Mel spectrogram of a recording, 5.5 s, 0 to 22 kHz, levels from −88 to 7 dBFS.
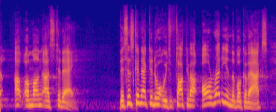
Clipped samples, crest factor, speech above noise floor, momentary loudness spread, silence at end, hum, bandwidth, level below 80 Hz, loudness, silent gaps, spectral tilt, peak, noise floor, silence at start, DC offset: under 0.1%; 18 dB; 41 dB; 4 LU; 0.2 s; none; 18 kHz; -68 dBFS; -17 LUFS; none; -5 dB/octave; 0 dBFS; -58 dBFS; 0 s; under 0.1%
